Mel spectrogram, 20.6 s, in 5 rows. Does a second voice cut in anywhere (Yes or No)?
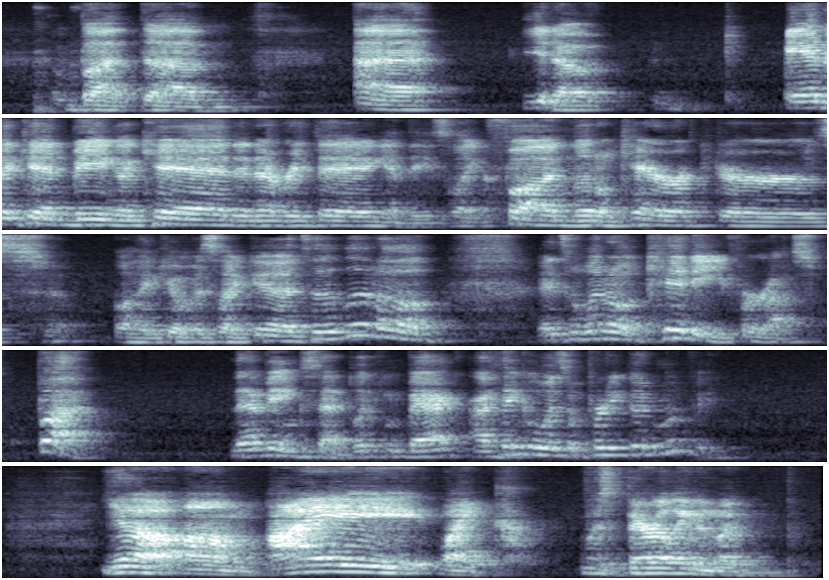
No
